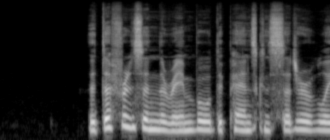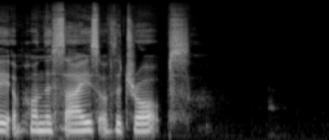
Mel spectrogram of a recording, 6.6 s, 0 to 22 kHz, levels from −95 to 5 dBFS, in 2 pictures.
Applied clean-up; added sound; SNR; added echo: none; none; none; none.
